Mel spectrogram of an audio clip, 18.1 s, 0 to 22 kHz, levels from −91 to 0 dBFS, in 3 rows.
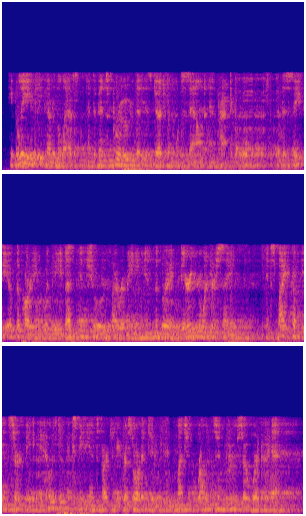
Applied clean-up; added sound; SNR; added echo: neural separator model SepFormer DNS4.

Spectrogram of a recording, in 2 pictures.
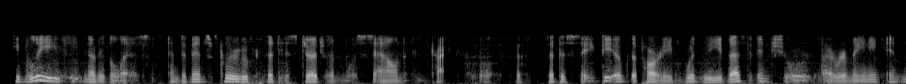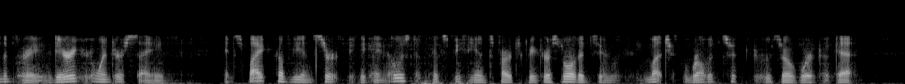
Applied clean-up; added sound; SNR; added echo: neural separator model SepFormer WHAMR!.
